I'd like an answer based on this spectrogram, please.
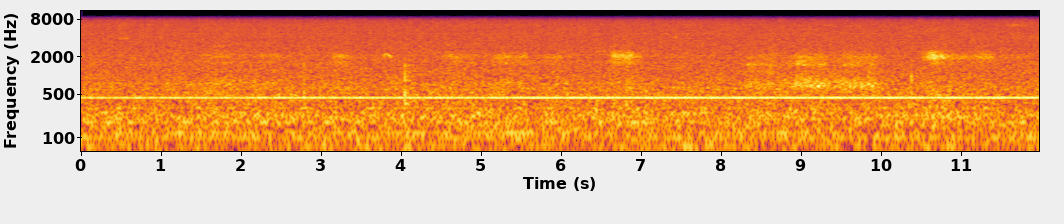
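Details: A steady electrical tone and a constant broad hiss fill the whole stretch, with only a few faint, soft blips above; no snoring or other animal sound stands out.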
